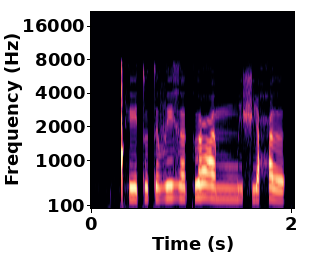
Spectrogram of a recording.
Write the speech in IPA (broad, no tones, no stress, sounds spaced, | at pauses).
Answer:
ǃʰ e t ʊ t ə v e ɣ ɜ k ɵ ʕ ɜ mː i ʃ i ħ ə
